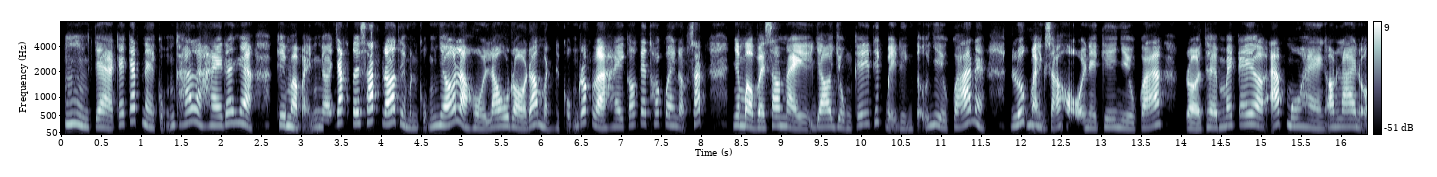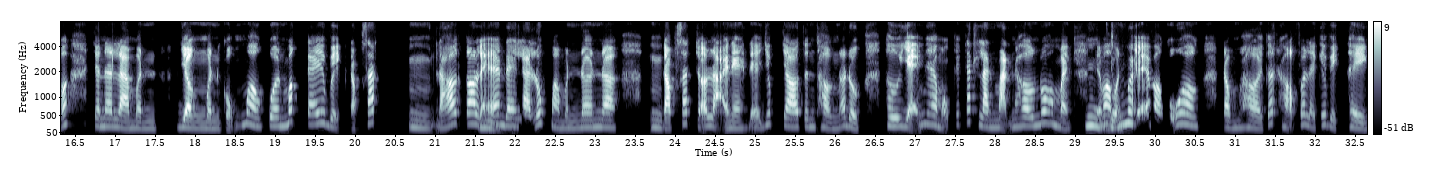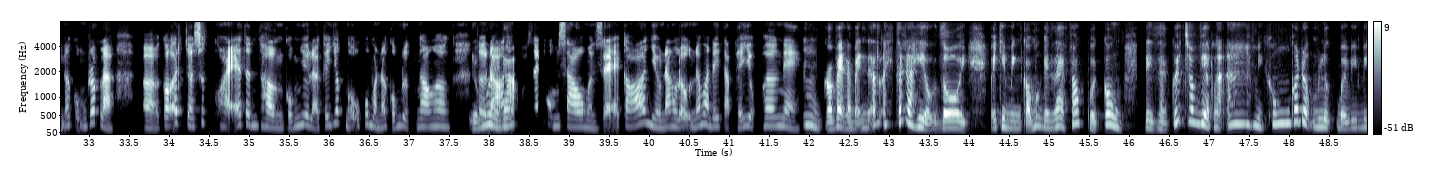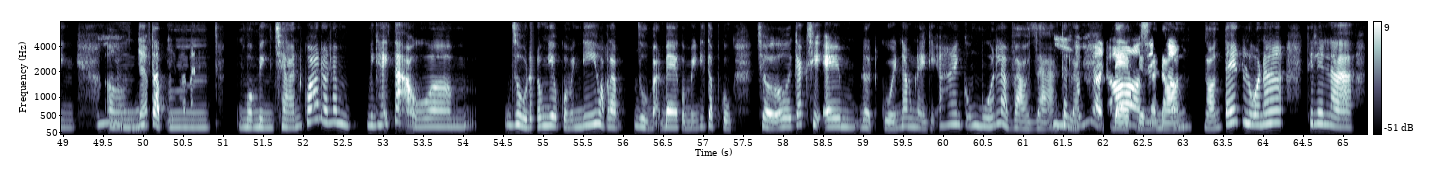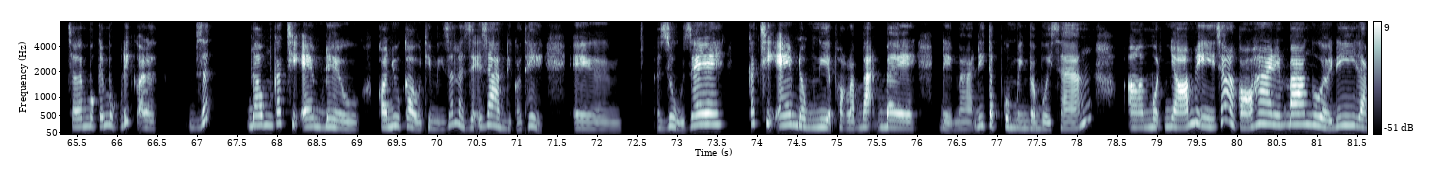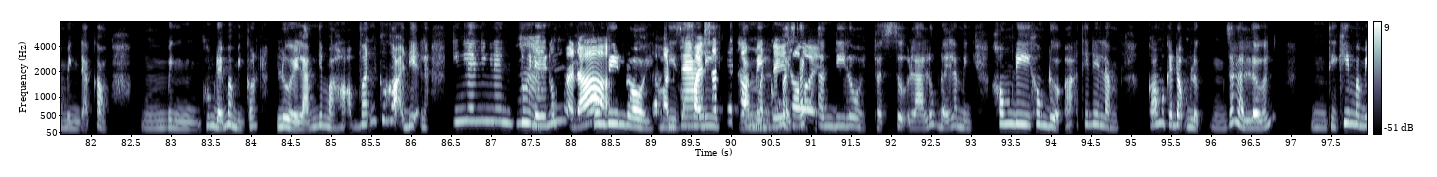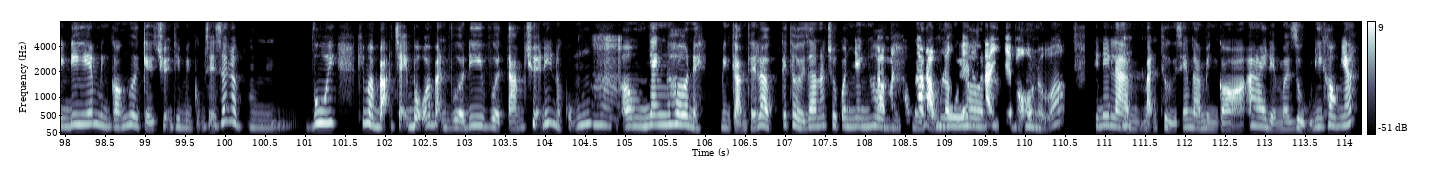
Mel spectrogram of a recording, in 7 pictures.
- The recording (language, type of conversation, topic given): Vietnamese, advice, Làm thế nào để tôi duy trì thói quen tập luyện vào buổi sáng?
- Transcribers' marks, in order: tapping; in English: "app"; tsk; "kiểu" said as "cảu"; other background noise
